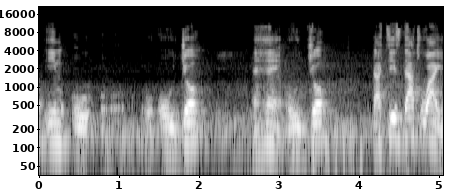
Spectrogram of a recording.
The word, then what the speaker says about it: Oyo: So, but they pronounce the Y as J, and they still keep so many of the words. So the name of God, which is Oyo, they still keep it, but as Ojo.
